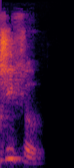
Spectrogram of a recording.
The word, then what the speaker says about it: Shifu: Shifu.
